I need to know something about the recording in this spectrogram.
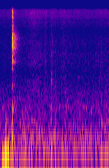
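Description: A single sharp click about a quarter second in, a button pressed on a handheld oscilloscope as it is switched on, followed by a faint tick.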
